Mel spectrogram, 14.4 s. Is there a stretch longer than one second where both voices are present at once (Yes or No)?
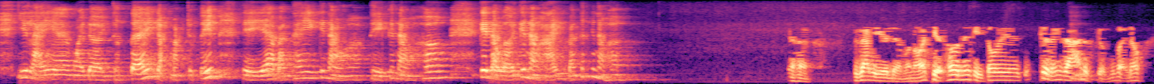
No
